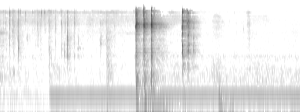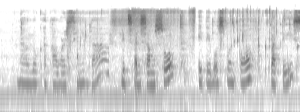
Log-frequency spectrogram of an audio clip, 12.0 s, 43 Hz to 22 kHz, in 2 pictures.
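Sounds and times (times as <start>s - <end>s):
steady low hum: 1.0s - 10.0s.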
